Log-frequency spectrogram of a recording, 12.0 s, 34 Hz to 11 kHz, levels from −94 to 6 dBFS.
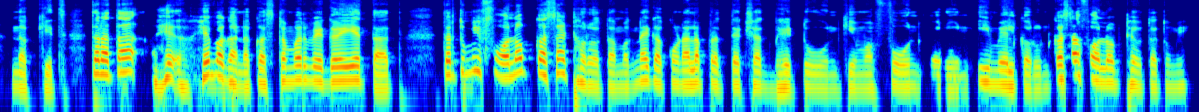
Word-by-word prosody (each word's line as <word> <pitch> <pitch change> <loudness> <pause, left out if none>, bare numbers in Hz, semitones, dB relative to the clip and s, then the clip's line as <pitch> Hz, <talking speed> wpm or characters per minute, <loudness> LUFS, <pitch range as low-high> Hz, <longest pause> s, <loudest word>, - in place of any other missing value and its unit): नक्कीच. - - -8 0.3
तर 250 -1 +7
आता 265 +3 +7 0.3
हे 205 +9 +2 0.3
हे 225 - +7
बघा 165 -8 +4
ना, 130 -2 -5
कस्टमर 175 +4 +1
वेगळे 170 +1 +4
येतात. 120 -10 +1 0.5
तर 235 - +4
तुम्ही 275 +2 -2
फॉलो 225 -1 +4
अप 270 0 +1
कसा 255 +2 +4
ठरवता? 135 -4 -5
मग 130 +1 -11
नाही 175 +1 0
का 160 - 0
कोणाला 150 -1 +1
प्रत्यक्षात 140 0 -5
भेटून 125 -1 -8
किंवा 120 -2 -9 0.2
फोन 130 -2 -5
करून, 110 -1 -10 0.2
ईमेल 145 -3 -1
करून, 115 +1 -7
कसा 195 +5 +6
फॉलो 175 -5 +2
अप 145 - -19
ठेवता 130 -3 -6
तुम्ही? 130 0 -16
150 Hz, 160 wpm, -24 LUFS, 130-190 Hz, 0.5 s, तर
